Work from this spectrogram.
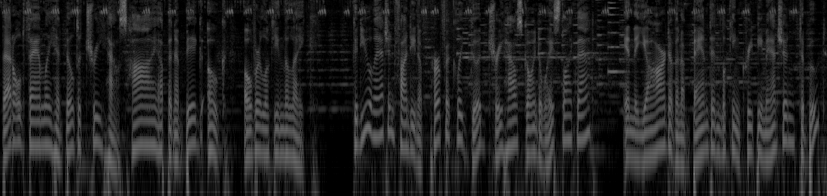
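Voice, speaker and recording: A man's voice: on the low side, animated, normal speed, warm tone. A man acting as a folksy storyteller, narrating an audio drama directly to listeners. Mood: folksy, wistful. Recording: music behind.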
